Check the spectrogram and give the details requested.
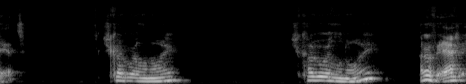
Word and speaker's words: Illinois: of the other uh and the s in Illinois is corre correct is silent also I heard um somebody on the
